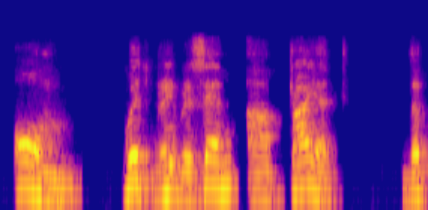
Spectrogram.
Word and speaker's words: Om: The syllable Om is composed of the three sounds A, U, M, Om, which represent a triad,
